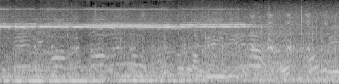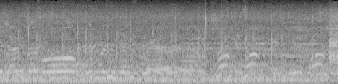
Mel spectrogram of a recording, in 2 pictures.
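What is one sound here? A crowd of spectators chatters and calls out outdoors, some distance away.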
